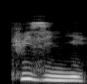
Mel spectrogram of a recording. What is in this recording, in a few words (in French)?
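"cuisinier", French; profesiones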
